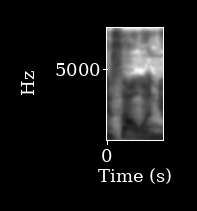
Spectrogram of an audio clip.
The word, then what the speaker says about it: Samhain: It is pronounced Samhain. – I mean, if that's what you want. – No, you can say it however you want. I just like to let PSA, because I see it pop up even in, like, media and stuff where people say it wrong, and I'm like, you guys should know better. It's actually pronounced Samhain.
